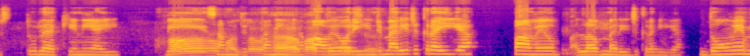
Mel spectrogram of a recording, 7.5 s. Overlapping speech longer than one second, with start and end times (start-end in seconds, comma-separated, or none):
1.7-3.6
